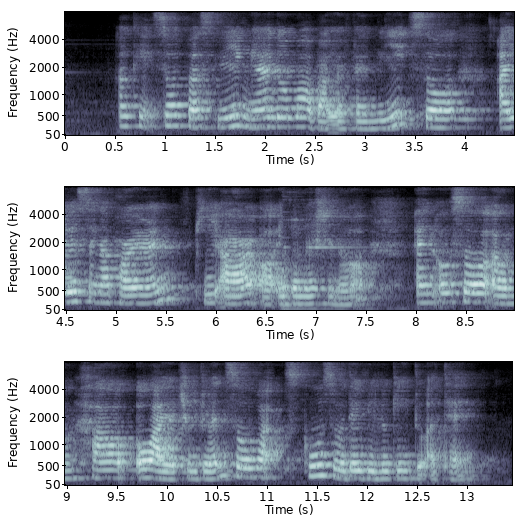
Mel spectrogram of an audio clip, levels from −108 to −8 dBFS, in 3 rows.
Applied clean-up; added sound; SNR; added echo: neural separator model SepFormer DNS4.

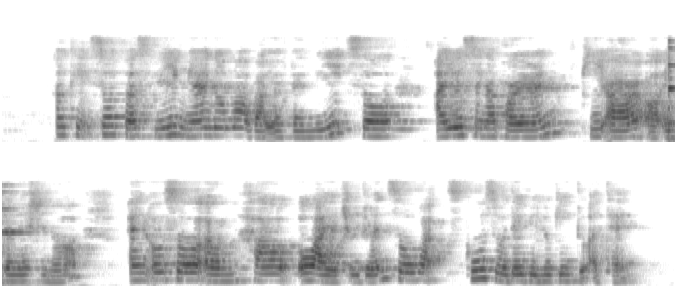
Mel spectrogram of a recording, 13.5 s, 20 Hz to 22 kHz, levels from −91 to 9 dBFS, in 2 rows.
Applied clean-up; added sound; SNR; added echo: classical method WPE with log-MMSE.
